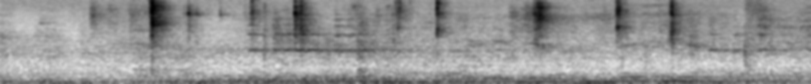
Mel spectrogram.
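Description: Elevator cab in motion: a steady low hum with light clicks about every half second and a faint short tone partway through.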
